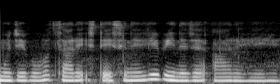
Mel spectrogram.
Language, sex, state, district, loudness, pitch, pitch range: Hindi, female, Arunachal Pradesh, Papum Pare, -12 LUFS, 180 Hz, 175-190 Hz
